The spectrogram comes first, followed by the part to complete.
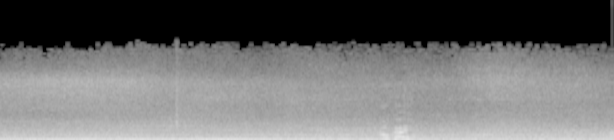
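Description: City street traffic noise with a steady low engine hum, which drops away about four seconds in.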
